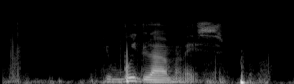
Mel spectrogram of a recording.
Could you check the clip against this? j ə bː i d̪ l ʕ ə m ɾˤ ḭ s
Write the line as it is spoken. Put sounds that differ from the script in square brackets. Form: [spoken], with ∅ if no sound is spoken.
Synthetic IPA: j ə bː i d̪ l ʕ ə m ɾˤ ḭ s

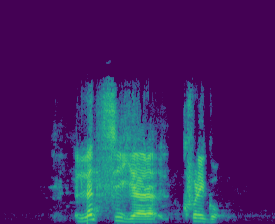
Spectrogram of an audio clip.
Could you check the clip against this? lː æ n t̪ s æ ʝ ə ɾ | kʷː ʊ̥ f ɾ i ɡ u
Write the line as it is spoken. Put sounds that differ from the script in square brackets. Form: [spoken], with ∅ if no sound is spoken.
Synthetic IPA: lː æ n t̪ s [i] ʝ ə ɾ | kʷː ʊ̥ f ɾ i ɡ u

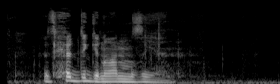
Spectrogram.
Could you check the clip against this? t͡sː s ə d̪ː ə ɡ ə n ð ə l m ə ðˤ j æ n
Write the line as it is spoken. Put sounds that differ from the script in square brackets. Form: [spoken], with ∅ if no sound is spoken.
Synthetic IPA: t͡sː [ħ] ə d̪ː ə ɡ ə n [ʁ] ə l m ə [zˤ] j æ n

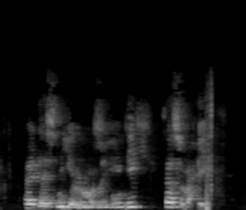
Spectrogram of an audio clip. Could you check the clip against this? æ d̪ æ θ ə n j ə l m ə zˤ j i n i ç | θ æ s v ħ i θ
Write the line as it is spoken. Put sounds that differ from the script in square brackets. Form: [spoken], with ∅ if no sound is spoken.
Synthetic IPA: æ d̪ æ [s] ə n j ə l m ə zˤ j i n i ç | θ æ s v ħ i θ

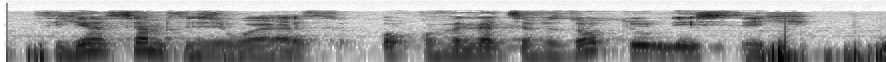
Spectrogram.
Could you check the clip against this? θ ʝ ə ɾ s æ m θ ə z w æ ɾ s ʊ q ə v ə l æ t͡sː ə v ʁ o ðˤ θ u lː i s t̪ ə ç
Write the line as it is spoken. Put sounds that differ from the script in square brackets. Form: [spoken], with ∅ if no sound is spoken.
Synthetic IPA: θ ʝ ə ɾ s æ m θ ə z w æ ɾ [θ] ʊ q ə v ə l æ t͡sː ə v [ð] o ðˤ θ u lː i s t̪ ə ç

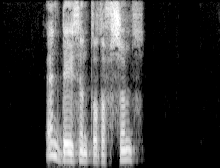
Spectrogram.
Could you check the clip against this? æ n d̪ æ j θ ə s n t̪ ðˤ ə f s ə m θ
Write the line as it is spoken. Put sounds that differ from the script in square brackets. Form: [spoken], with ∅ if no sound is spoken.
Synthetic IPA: æ n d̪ æ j θ ə [∅] n t̪ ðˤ ə f s ə m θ

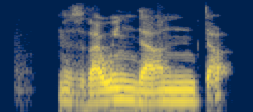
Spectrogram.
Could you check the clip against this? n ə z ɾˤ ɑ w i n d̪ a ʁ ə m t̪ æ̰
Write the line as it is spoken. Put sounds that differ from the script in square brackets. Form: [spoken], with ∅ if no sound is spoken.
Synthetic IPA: n ə z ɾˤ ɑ w i n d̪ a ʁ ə [n] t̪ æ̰

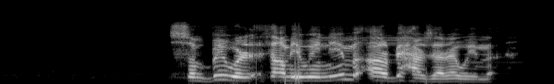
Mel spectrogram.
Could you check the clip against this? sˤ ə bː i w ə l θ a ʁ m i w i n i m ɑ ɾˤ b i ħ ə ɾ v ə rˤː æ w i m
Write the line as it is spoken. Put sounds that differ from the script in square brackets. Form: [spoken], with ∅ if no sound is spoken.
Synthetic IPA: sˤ ə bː i w ə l θ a ʁ m i w i n i m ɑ ɾˤ b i ħ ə ɾ [z] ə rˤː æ w i m

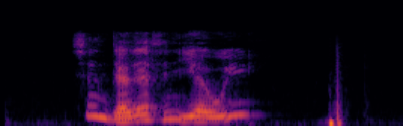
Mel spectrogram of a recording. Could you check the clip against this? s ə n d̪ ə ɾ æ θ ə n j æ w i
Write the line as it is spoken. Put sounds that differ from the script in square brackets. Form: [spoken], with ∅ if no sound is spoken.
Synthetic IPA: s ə n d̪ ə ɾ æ θ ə n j æ w i

